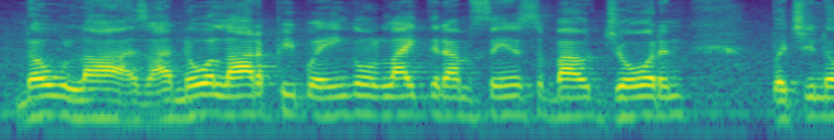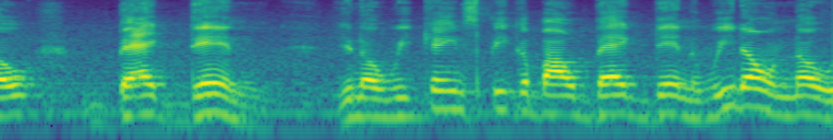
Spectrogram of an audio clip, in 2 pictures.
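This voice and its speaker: This young livestream host, Chicago-born and South Africa-raised, speaks in a mid-range voice with slight background noise. On his casual stream he argues forcefully, leaning on slang and repetition.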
